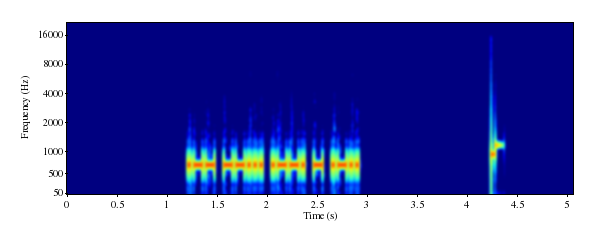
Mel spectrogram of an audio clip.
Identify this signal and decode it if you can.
Morse code, heard as a keyed tone, about 40 wpm, 700 Hz. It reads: W7PTL
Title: USA Call Signs - 5 Characters - 4x Character Spacing - 40wpm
